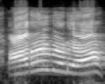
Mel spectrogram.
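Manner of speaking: wife scolding her husband, loud and high. Acted. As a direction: tell the fool off loudly.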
